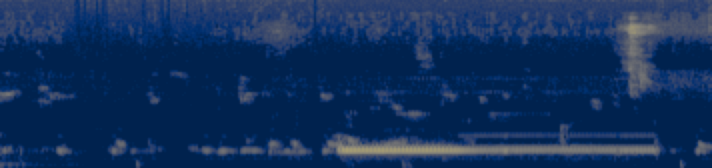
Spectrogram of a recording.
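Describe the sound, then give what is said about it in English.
A steady telephone line tone plays while a call to Phil is dialed, holding for about two seconds after some faint sounds, then stopping. “Phil is currently being dialed.”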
